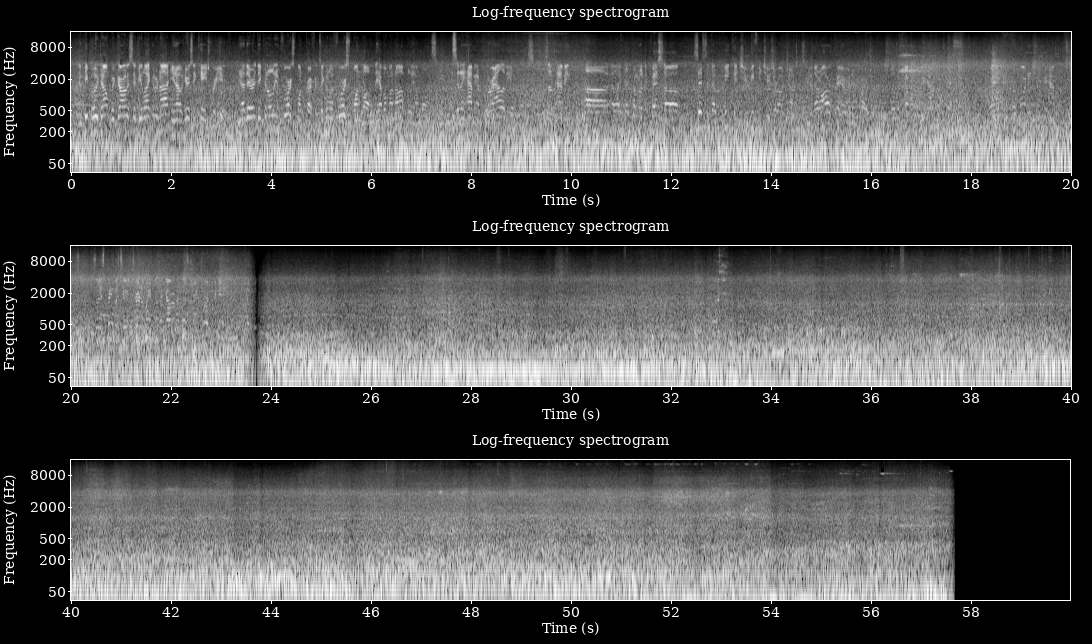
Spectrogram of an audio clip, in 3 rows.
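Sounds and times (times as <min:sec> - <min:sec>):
indistinct voices: 0:00.0 - 0:23.8
street traffic: 0:00.0 - 0:57.7.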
